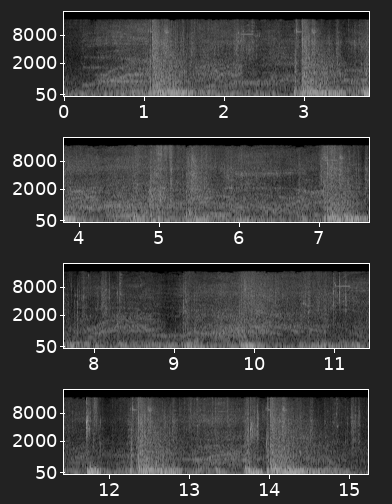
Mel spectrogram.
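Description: Heavy gunshots boom again and again.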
